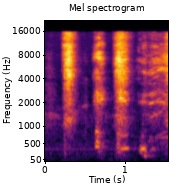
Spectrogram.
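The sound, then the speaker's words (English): A voice imitates a man snorting cocaine: four quick, forceful snorting sniffs in a rapid back-to-back rhythm, each a sharp breathy hiss through the nose with short pauses between. “Your man was snorting cocaine, like machine gunning, snorting.”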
